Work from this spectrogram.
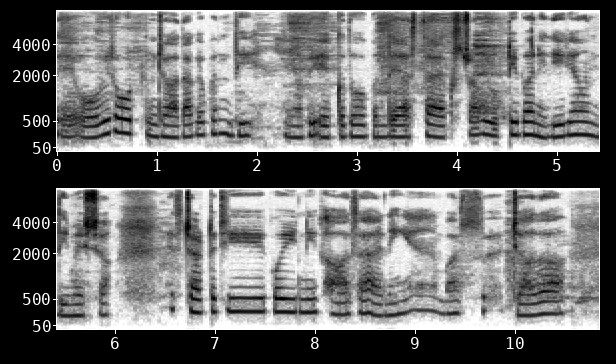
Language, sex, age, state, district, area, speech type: Dogri, female, 45-60, Jammu and Kashmir, Reasi, rural, spontaneous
